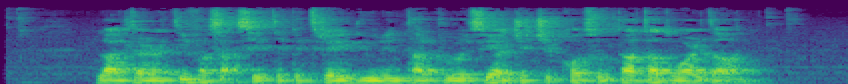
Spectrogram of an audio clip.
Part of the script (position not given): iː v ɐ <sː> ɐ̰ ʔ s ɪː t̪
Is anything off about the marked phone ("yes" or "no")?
yes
